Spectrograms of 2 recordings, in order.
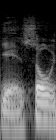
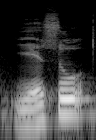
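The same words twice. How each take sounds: First: The name is read with Cantonese pronunciation. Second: The name is read with Mandarin pronunciation. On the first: It no longer sounds close to the original Greek name. "翻了广东话之后就变成耶稣就不近了" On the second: It sounds close to the original Greek name. "你用普通话来读耶稣"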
